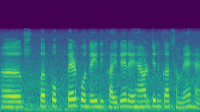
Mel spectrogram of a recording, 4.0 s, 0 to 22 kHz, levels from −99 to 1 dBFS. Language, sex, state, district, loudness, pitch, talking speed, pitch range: Hindi, female, Haryana, Rohtak, -16 LUFS, 200 Hz, 225 wpm, 190-215 Hz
